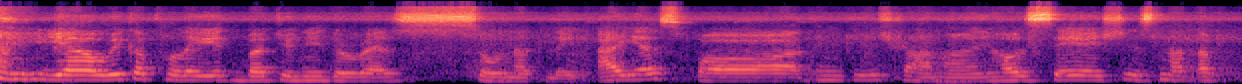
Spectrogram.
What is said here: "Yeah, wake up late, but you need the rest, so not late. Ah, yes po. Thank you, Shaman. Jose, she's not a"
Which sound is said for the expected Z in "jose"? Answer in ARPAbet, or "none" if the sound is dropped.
S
